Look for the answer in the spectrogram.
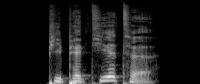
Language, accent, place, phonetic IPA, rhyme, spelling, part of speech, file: German, Germany, Berlin, [pipɛˈtiːɐ̯tə], -iːɐ̯tə, pipettierte, adjective / verb, De-pipettierte.ogg
- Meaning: inflection of pipettieren: 1. first/third-person singular preterite 2. first/third-person singular subjunctive II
